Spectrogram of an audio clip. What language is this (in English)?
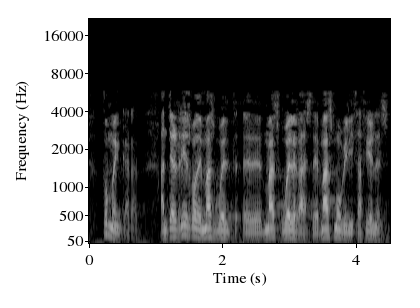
Spanish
